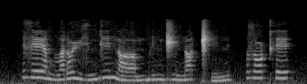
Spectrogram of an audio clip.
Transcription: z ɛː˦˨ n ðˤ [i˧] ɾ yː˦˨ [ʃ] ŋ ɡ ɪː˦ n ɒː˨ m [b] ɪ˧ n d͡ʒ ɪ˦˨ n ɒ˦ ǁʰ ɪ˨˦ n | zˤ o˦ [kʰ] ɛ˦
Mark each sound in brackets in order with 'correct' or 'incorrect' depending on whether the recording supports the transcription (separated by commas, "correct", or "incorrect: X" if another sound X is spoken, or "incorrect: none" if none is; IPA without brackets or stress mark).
incorrect: ɪ˧, incorrect: z, correct, correct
